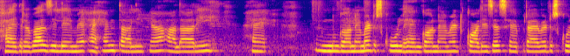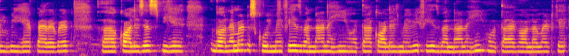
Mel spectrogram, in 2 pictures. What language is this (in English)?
Urdu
